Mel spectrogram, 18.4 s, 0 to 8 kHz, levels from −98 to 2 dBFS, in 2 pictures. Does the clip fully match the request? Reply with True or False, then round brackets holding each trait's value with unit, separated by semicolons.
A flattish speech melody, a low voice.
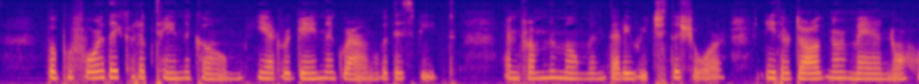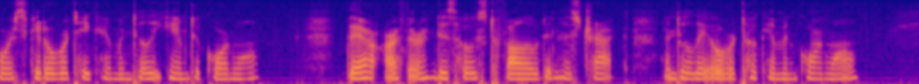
False (2.1 semitones; 205 Hz)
